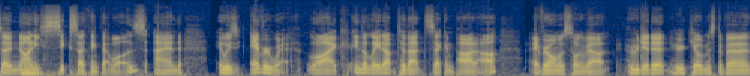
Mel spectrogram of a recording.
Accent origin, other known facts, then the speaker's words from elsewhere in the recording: Australia; I am an Australian in my 30s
